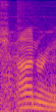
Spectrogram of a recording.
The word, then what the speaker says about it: Henri: Well, actually, my name itself is French, Henri.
